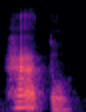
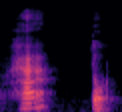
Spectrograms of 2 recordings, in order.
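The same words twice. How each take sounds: First: Said in the usual way. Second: "rato" slowed right down and broken into ra-to; teacher spelling out "rato" as ra-to for children; split into syllables. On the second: Shown as a demonstration. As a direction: say "rato" in two slow, separated beats. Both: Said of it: "e se separa assim".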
